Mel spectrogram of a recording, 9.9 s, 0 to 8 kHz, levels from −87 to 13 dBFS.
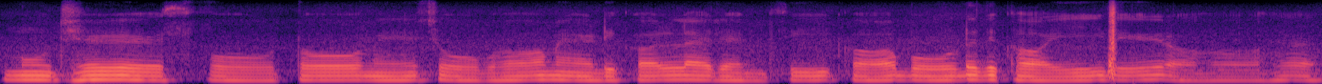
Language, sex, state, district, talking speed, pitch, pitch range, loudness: Hindi, male, Madhya Pradesh, Umaria, 80 wpm, 105 Hz, 95-105 Hz, -23 LUFS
